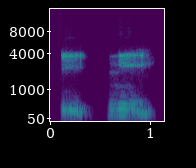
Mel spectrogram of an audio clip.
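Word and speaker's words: iinii: of hear that pause between e and mean e knee which means Buffalo e near so that's the glottal stop we also see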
